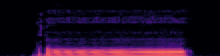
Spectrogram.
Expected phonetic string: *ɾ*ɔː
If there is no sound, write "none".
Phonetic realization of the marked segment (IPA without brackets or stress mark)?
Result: ɾ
